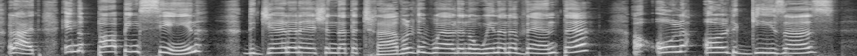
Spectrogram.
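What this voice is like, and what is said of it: Strong accent, hard to understand. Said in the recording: “You cannot understand my fucking accent.”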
